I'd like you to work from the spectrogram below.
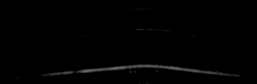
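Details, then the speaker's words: A single clear tone rising and falling over about two seconds: beep from a Korean Micro-NX brushless dental micromotor (BLTK 50K/60K) at maximum speed, signalling a switch to continuous operation mode. "Якщо натиснули, зараз буде звуковий сигнал. Десь має бути звуковий сигнал."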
